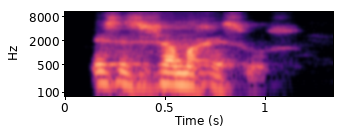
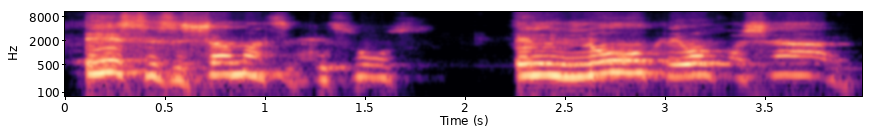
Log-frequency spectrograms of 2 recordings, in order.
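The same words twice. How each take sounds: First: Low and soft, settling onto the name; quiet, low statement. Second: Slow, weighty proclamation; emphatic repeat. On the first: Preacher naming the one who will not fail, quiet and low. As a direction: say it softly, well down in pitch. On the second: Preacher assuring listeners He will not fail, slowly emphatic. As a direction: stretch each word out with conviction. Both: Real, not acted.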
